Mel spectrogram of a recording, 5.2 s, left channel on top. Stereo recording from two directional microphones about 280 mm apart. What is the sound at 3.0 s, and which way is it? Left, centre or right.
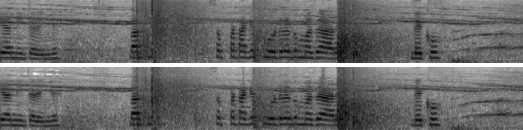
Speech, centre.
